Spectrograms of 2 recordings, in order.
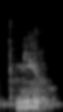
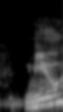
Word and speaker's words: mu: that you know and it's spelled mu and it's it's what a cat says a lot of you don't realize your your cat it speaks greek yeah because is that why cats say mew anyway i know bad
